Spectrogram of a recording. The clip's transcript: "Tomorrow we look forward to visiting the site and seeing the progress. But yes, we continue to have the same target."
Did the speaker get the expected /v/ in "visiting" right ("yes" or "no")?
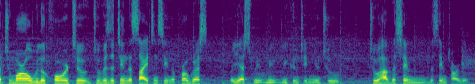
yes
